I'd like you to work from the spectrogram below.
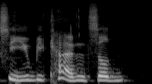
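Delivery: awful, very high, loud, squeaky cartoon Italian voice. Asked by the other speaker to do the Mario impression again, bad Mario impression. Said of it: "Can you do your Mario impression again?".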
